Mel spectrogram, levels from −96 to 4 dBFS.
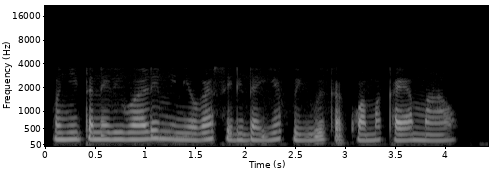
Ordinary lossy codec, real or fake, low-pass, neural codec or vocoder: none; real; 3.6 kHz; none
